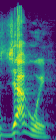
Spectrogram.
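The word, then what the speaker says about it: Yahvé: en arameo que son cuatro letras que podríamos decir que se pronuncian yagüe y ellos no lo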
